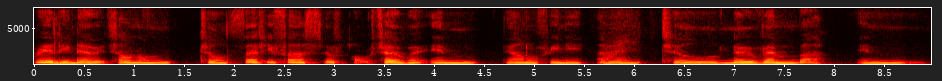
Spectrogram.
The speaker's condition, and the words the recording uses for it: Aphasia. And my voice is quieter, and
